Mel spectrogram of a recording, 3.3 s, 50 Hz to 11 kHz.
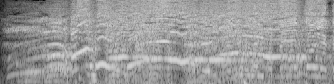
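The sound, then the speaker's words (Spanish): Several family members cry out and sob with joy at once after learning by phone that their mother's execution has been stopped, a loud, emotional outburst of overlapping high-pitched wails and excited shouts that continues without pause. “Reaccionen con lágrimas y gritos de felicidad, gracias al momento que han esperado por más de 15 años.”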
